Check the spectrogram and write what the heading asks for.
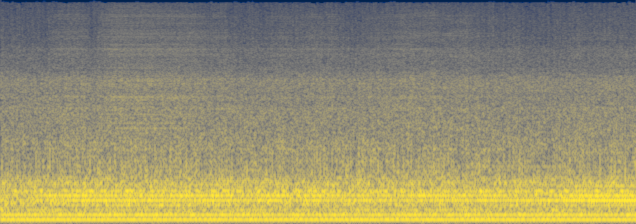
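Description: Single-engine propeller light aircraft's piston engine and propeller running steadily in flight, heard inside the cockpit.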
